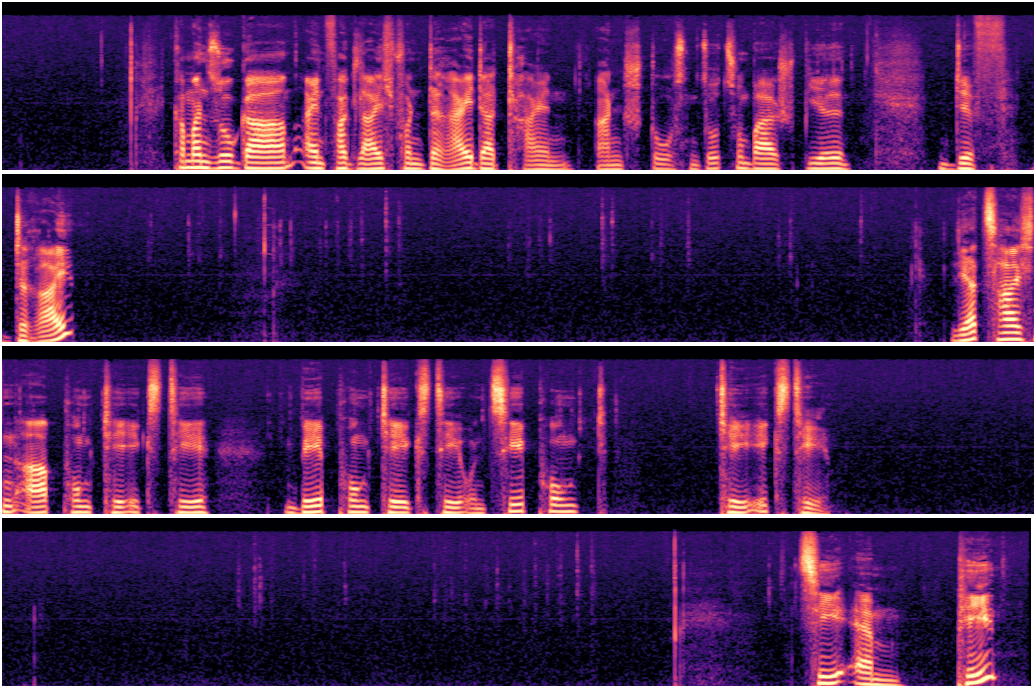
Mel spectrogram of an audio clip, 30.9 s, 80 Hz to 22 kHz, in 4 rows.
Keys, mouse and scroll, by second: 3.7 d, 5.9-7.0 typing, 8.5-12.4 typing, 10.5 Return, 14.0-19.8 typing, 24.1-29.5 typing.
